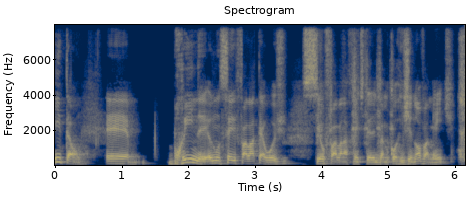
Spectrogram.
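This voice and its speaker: A man talks at a moderate pace and medium pitch. His loudness stays very even while his intonation is lively. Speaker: football journalist. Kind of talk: casual explainer chat.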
